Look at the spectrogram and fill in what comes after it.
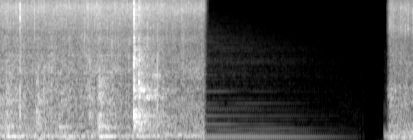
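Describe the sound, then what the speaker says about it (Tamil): Potato mixture being stirred with coriander leaves in a pan for urulaikilangu bonda, a soft scraping and sizzling for two seconds, then silence before the stirring resumes briefly. "கொத்தமல்லித்தழை, உருளைக்கிழங்கை போட்டு நல்லா கலந்து விடணும்."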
